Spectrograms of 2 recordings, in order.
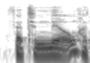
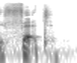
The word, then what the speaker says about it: fentanyl: Fentanyl, I think is actually how it's pronounced. Fentanyl. – Yep. – I always say fet. It's fentan.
